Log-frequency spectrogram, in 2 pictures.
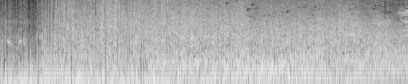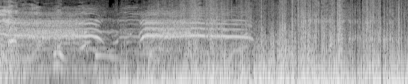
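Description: Wind buffeting the microphone as a swinging giant pendulum ride rushes through the air, with riders screaming; one long held scream starts about four seconds in and stops shortly before the end.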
